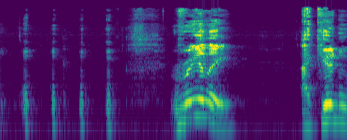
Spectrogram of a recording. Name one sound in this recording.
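An older man laughs loudly close by.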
